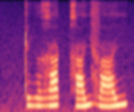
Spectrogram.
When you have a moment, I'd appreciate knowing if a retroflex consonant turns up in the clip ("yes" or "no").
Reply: yes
